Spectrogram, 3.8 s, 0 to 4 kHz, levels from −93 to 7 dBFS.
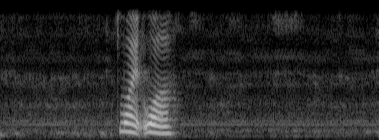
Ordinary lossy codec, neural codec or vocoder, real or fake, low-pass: none; autoencoder, 22.05 kHz, a latent of 192 numbers a frame, VITS, trained on one speaker; fake; 3.6 kHz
